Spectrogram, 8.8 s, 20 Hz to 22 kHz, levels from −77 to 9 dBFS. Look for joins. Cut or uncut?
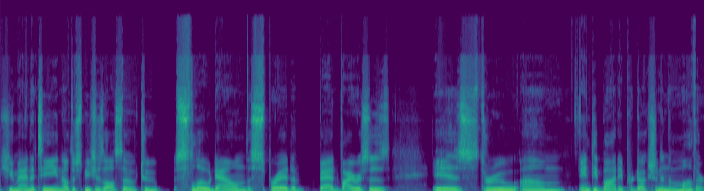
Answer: cut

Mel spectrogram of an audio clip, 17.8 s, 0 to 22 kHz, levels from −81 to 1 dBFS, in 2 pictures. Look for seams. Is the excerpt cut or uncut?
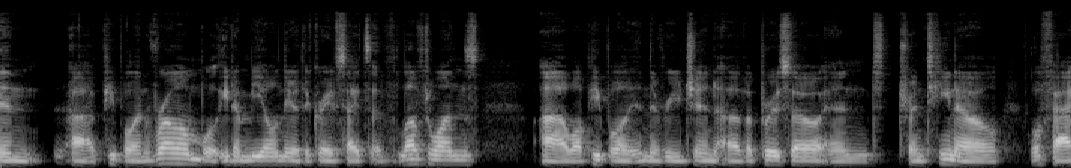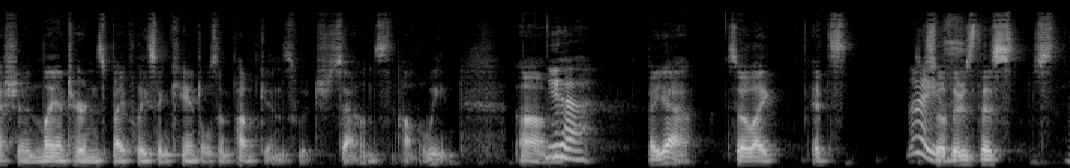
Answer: cut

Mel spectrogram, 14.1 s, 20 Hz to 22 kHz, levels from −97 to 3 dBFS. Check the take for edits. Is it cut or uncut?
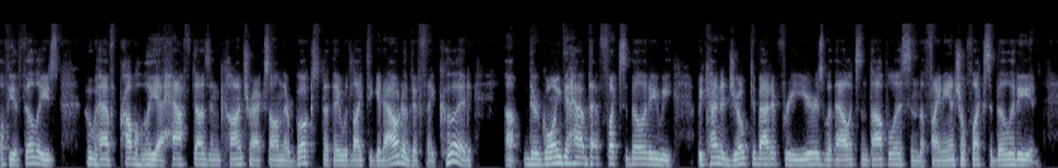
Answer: uncut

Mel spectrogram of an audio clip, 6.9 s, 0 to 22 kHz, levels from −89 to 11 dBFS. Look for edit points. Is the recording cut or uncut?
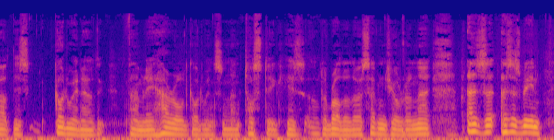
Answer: uncut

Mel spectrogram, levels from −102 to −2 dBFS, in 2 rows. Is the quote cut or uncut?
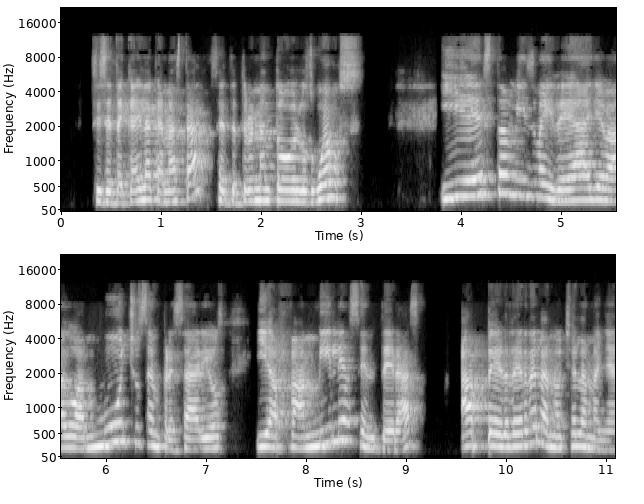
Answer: cut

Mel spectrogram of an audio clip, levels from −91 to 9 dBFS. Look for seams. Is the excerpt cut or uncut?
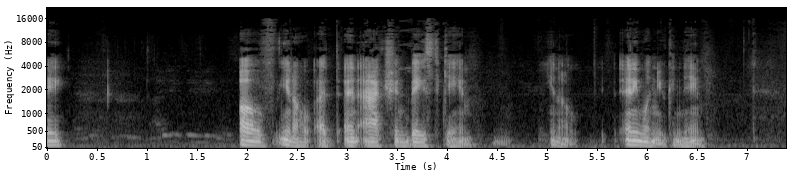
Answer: uncut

